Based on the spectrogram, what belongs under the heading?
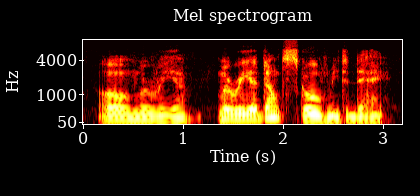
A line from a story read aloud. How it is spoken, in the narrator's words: because the old woman was huffed, she made up to her again, whispering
